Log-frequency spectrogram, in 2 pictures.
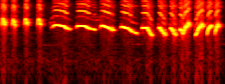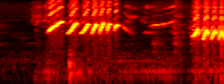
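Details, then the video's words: White-rumped shama singing as a lure to set other shamas singing: rapid repeated chips, a run of slurred falling whistles, a pause, then fast rising whistled notes and a short burst at the end. "murai batu gacor AMPUH buat PANCINGAN murai batu agar bunyi JADIKAN burung murai gacor EMOSI"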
